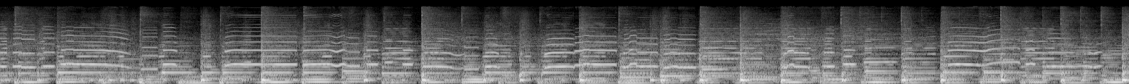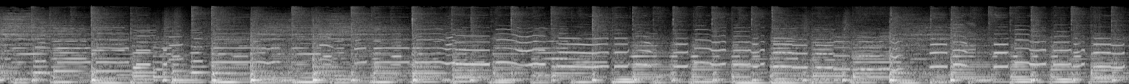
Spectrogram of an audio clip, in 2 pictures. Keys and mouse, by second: 0.0 click, 1.7 click, 8.2 click, 10.4 x, 15.1 click, 19.2 g, 22.2-22.5 drag.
